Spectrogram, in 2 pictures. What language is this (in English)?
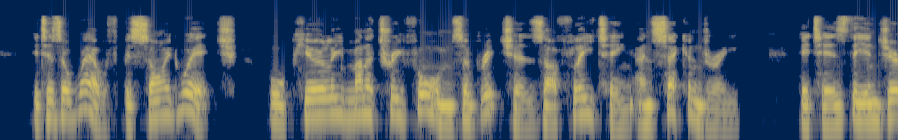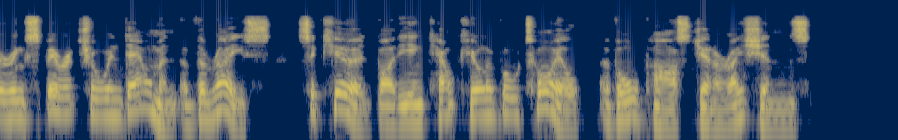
English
